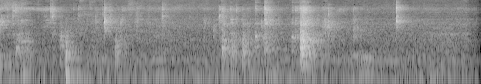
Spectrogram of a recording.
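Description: Mustard seeds crackle in hot oil for a kadhi tempering: scattered sharp pops and spits over a soft sizzle, irregular and close, with a few louder bursts.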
